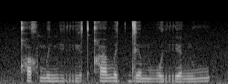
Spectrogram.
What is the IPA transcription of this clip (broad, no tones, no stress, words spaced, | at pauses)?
qʰoxmønʲorʲød qʰɛβɛtʲdɛm βorʲɑnu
